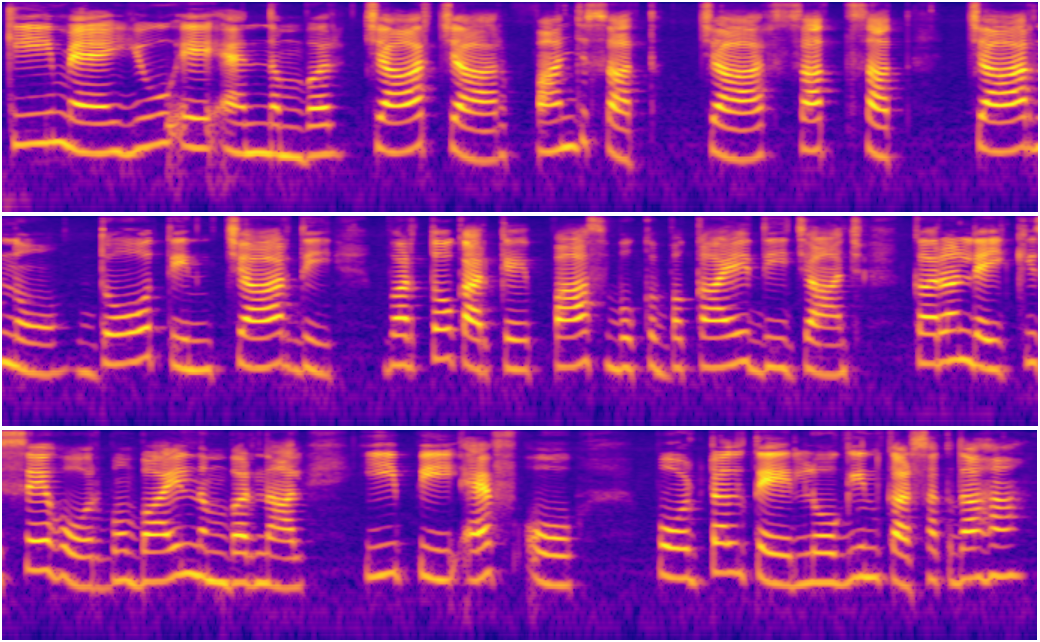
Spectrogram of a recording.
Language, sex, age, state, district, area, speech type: Punjabi, female, 30-45, Punjab, Rupnagar, urban, read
